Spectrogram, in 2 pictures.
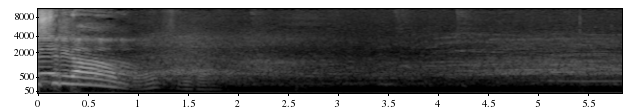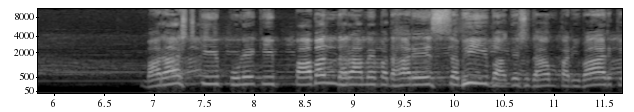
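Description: A young man chants loudly through a microphone.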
